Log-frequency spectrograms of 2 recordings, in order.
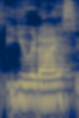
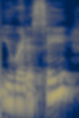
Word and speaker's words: Eurydice: Eurydice is how a lot of the media pronounces her name, but I believe she pronounced it Eurydice.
